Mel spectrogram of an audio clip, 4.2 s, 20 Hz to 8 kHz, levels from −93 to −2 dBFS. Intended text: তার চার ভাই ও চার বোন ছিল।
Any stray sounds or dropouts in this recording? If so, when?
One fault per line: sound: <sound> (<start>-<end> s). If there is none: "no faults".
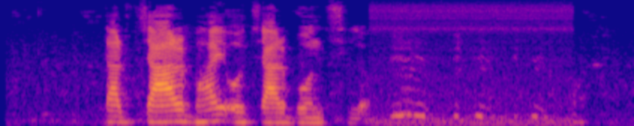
sound: throat clearing (2.6-3.7 s)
